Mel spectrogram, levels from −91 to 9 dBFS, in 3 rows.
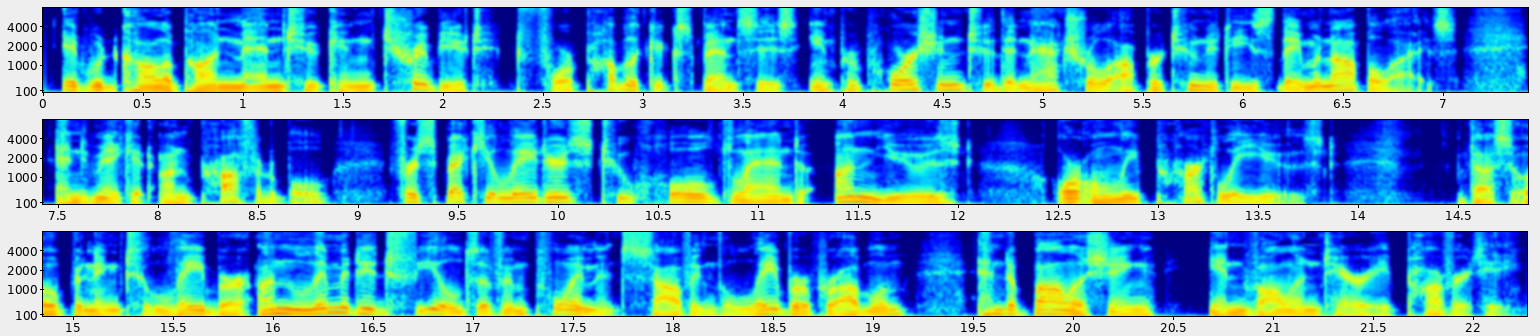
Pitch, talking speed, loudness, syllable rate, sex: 110 Hz, 130 wpm, -20 LUFS, 5.2 syllables/s, male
